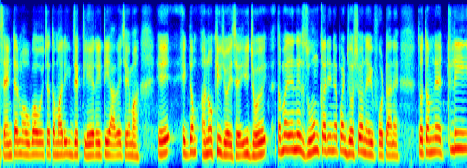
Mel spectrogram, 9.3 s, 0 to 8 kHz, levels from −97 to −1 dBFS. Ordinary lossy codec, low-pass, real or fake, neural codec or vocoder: none; 7.2 kHz; fake; codec, 24 kHz, 1.2 kbps, DualCodec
